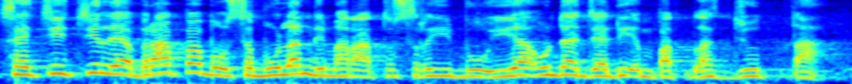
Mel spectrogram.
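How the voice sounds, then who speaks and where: A woman's voice: mid-range voice, quick pace. A middle-aged woman pastor, telling a funny story in a sermon and acting out the sounds and voices in it. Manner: animated and humorous, acts out sounds and dialogue.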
